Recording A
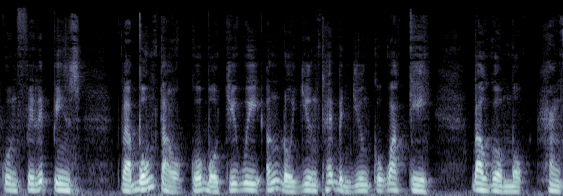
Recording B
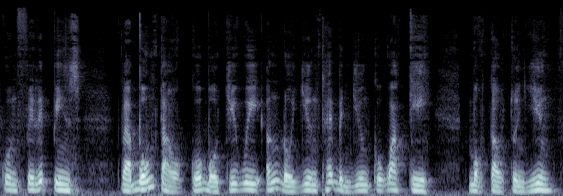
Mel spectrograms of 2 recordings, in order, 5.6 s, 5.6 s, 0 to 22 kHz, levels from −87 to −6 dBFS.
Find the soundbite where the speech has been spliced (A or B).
B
